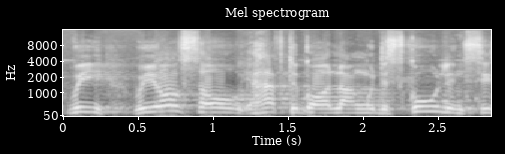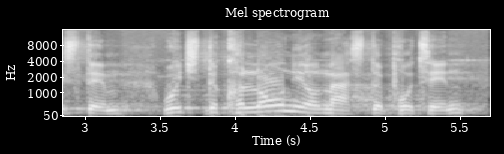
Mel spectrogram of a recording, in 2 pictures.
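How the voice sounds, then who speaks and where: A man with a high voice stands up at a public hearing and argues with conviction, piling rhetorical questions on top of one another. His voice carries a long reverb from the large hall. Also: normal speed, a little hiss or hum. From United Kingdom. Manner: forceful, rhetorical, repeats points with questions. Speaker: audience member at a public hearing. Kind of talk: impassioned public comment.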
